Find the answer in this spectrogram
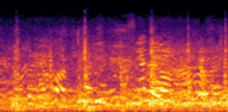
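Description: Crowd chatter: several people talking at once, overlapping and indistinct, with a few light knocks among the voices.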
